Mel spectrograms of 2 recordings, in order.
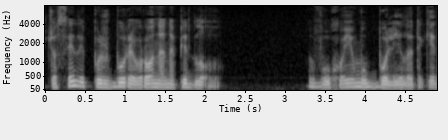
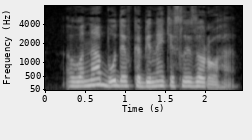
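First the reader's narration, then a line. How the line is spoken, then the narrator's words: Confident voice. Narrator (Ukrainian): впевненим голосом сказав Гаррі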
